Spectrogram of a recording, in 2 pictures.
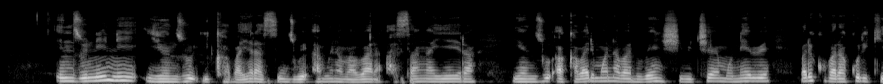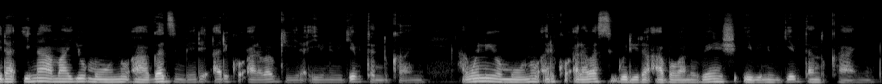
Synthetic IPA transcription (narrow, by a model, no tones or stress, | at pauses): inzuniniːjonzuʔikʰaβajaɾasizwe̞hamŋe̞namaβaɾa̰ʔasaːŋɡaje̞ːɾa | ijo̞nzuʔakaβaɾimo̞naβaːnhuβe̞ːnʃiβit͡ʃe̞mune̞βe̞ | βaɾiko̞βaɾakuɾikʰiɾaʔinaːmajumuːn̥huʔahaɡazimbe̞ɾe̞ʔaɾikʰo̞ʔaɾaβab̚ɡiːɾaʔiβiːn̥uβiɾjeβitaːndukʰaɲe̞ | ha̰mŋe̞nijo̞muːnhuʔa̰ɾikʰo̞̰ʔaɾaβasiɡuɾiɾa̰ʔaβoβaːnhuβe̞ːnʃiʔːβiːnhuβiɾɟeβitaːndukʰaɲe̞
